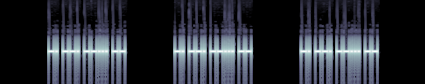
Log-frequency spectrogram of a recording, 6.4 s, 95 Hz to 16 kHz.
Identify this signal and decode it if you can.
Morse code, heard as a keyed tone, about 44 wpm, 700 Hz. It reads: NG7M NG7M NG7M
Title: Call Signs Repeated 2x - 45wpm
